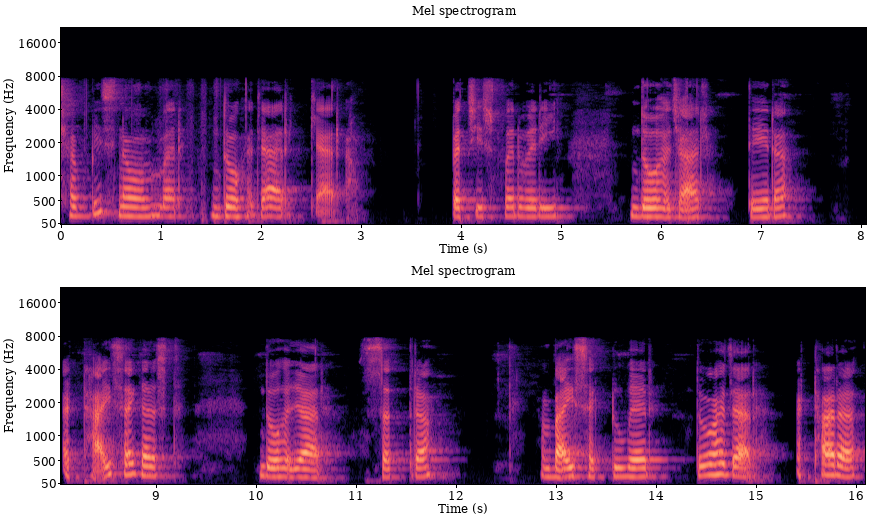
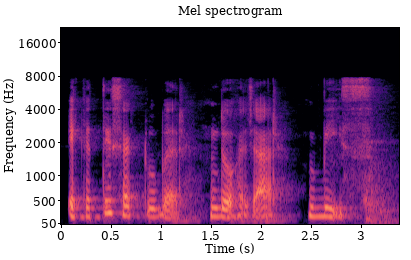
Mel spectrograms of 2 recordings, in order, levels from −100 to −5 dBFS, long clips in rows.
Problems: constant background noise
